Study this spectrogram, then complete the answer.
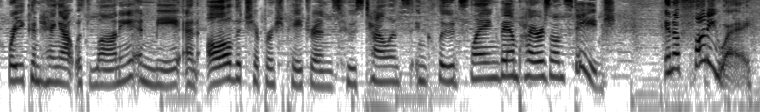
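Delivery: ordinary talk, nothing marked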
